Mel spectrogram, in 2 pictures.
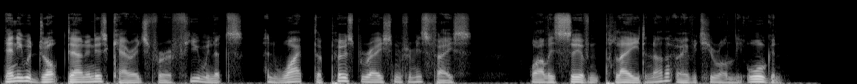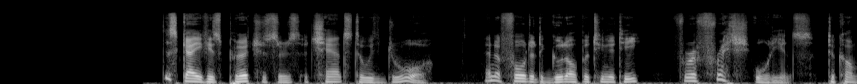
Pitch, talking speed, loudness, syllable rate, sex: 110 Hz, 165 wpm, -21 LUFS, 5.9 syllables/s, male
